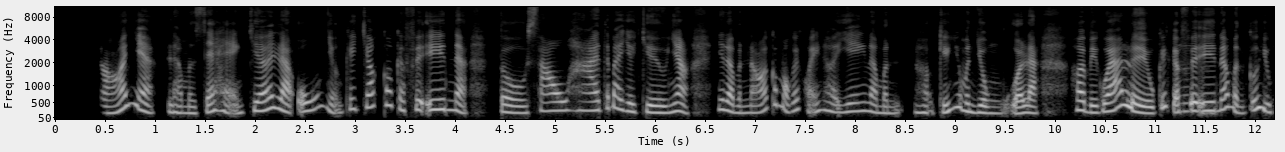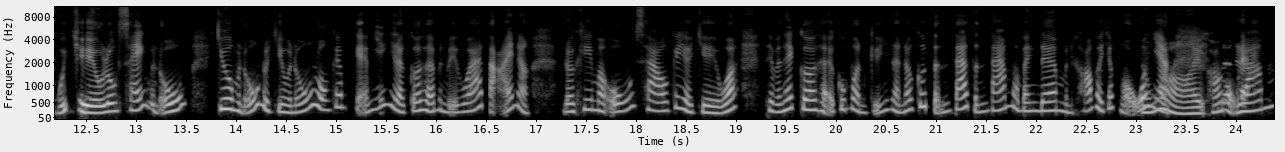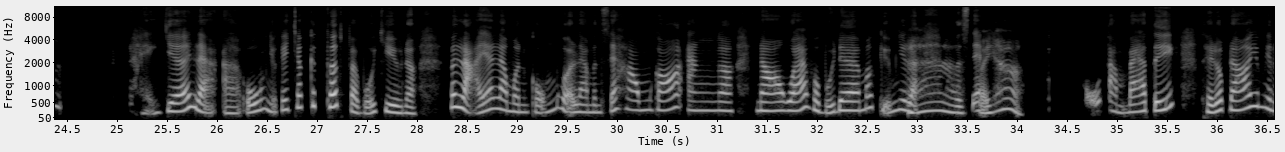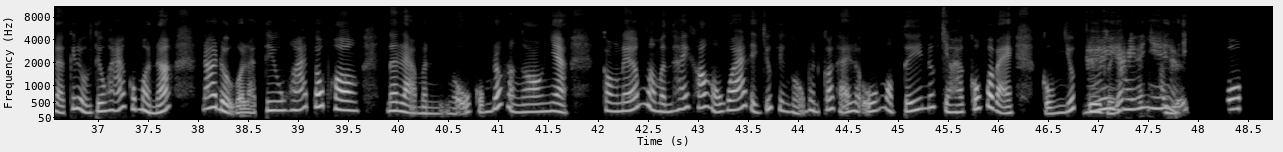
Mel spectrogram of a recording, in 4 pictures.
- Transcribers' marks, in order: in English: "caffeine"; in English: "caffeine"; tapping
- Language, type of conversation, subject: Vietnamese, podcast, Thói quen ngủ ảnh hưởng thế nào đến mức stress của bạn?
